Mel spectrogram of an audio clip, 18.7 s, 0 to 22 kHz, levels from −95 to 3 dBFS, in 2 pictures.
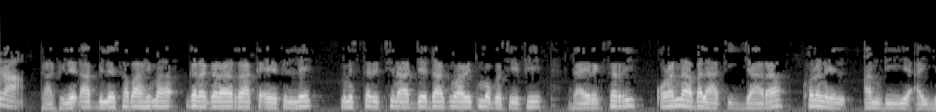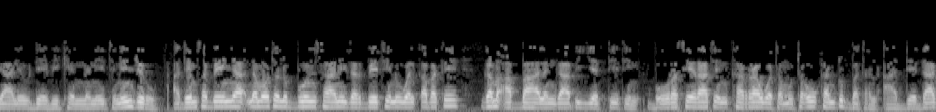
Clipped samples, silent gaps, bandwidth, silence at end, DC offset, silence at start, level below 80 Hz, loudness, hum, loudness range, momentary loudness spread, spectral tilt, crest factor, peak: under 0.1%; none; 5.6 kHz; 0 s; under 0.1%; 0 s; -56 dBFS; -23 LUFS; none; 3 LU; 8 LU; -8 dB/octave; 14 dB; -8 dBFS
